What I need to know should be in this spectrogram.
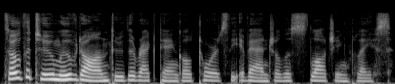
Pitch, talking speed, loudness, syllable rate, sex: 185 Hz, 195 wpm, -19 LUFS, 5.7 syllables/s, female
